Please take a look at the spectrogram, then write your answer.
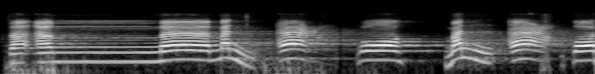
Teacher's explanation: Harusnya tidak boleh dengung. Yang dengung di mim yang pertama. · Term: izhar halki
